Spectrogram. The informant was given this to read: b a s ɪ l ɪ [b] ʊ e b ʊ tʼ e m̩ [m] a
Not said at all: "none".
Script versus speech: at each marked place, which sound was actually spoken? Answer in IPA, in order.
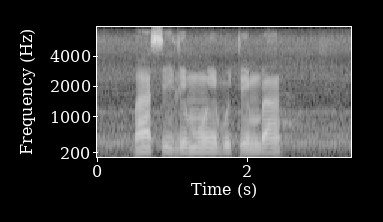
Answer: m, b

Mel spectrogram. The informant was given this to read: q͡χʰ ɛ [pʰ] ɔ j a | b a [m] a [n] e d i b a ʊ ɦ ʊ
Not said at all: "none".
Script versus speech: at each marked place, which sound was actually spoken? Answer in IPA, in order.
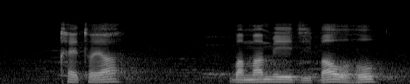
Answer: tʰ, m, m

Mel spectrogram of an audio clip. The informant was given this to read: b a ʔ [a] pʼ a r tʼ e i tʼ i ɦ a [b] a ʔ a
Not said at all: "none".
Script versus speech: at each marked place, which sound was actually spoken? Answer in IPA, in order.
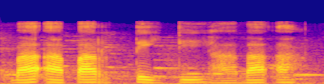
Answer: a, b

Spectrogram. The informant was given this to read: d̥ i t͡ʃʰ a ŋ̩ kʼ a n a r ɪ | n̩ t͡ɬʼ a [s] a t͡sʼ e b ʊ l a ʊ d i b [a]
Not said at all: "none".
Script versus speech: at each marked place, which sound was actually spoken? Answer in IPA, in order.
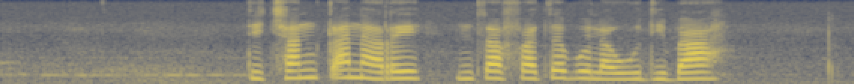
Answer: f, a

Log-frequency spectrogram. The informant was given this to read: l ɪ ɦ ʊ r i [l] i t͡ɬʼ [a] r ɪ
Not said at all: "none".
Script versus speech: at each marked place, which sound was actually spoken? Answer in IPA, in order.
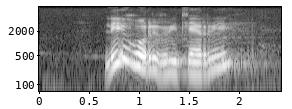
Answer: r, ɛ

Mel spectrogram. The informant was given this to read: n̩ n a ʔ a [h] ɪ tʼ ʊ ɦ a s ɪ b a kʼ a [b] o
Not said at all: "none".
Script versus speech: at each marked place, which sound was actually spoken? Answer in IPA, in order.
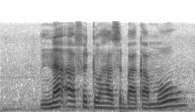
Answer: f, m

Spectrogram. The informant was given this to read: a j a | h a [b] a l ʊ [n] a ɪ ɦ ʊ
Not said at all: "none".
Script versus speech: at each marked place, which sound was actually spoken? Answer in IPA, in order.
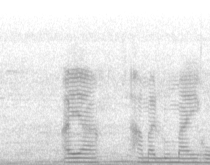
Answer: m, m

